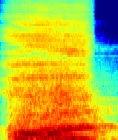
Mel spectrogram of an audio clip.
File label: frail charge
